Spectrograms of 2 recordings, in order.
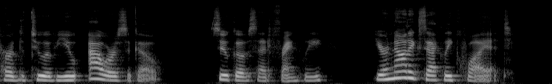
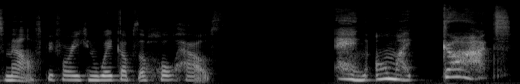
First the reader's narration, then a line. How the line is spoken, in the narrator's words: Sokka hisses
